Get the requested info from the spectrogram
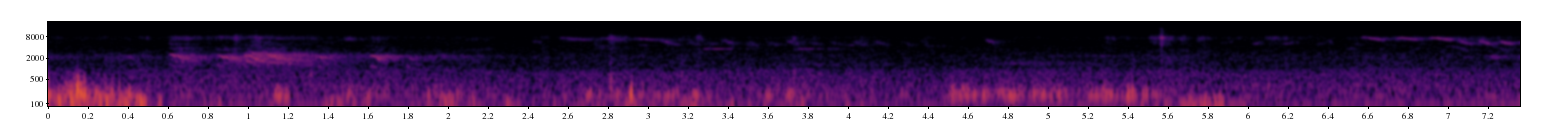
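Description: A spoon softly scraping and tipping potting soil into a small newspaper pot, loudest at the start and again about halfway through. Birds chirp in the background, about a second in and near the end.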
